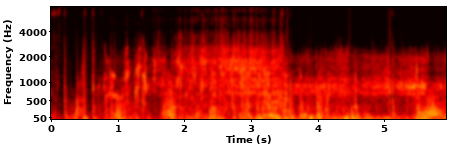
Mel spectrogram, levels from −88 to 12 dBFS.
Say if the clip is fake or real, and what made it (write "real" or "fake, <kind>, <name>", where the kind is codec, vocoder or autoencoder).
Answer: fake, vocoder, Vocos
